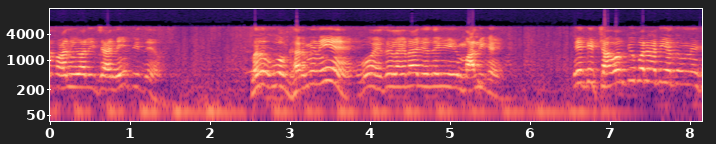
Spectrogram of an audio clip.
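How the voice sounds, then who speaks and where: A man giving a storytelling sermon at a satsang, acting out characters in folksy dialogue and breaking into slow sung verses. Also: high voice. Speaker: spiritual teacher giving a satsang discourse. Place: religious gathering hall. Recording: roomy, dull lo-fi recording with faint noise.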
